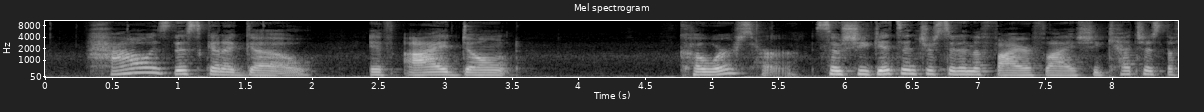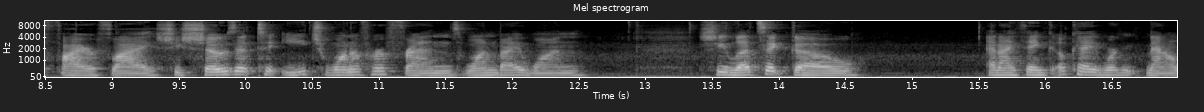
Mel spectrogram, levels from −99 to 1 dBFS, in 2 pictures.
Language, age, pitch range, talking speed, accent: English, 30-49, 130-190 Hz, 150 wpm, American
